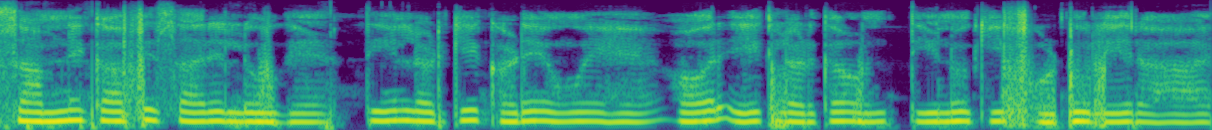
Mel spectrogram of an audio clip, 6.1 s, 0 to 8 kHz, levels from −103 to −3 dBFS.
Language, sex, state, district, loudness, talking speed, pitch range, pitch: Hindi, female, Bihar, Vaishali, -15 LUFS, 195 wpm, 200-215 Hz, 210 Hz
